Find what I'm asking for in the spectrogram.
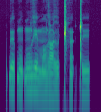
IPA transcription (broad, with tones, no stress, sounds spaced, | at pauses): ɓ ø˧ ɓ ũ˨ ɠ ũ˦ ɣ e˦˨ m ɔ̃˨ ɣ ɑ˨ ɣ ɵ˨ ǁʰ œ̃˨˦ ʔ ǃ y˦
